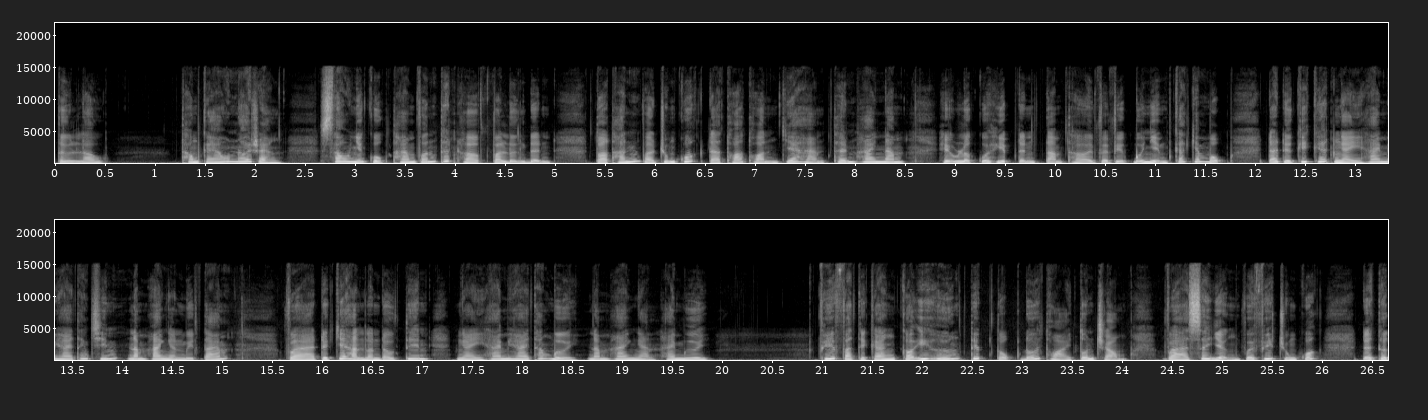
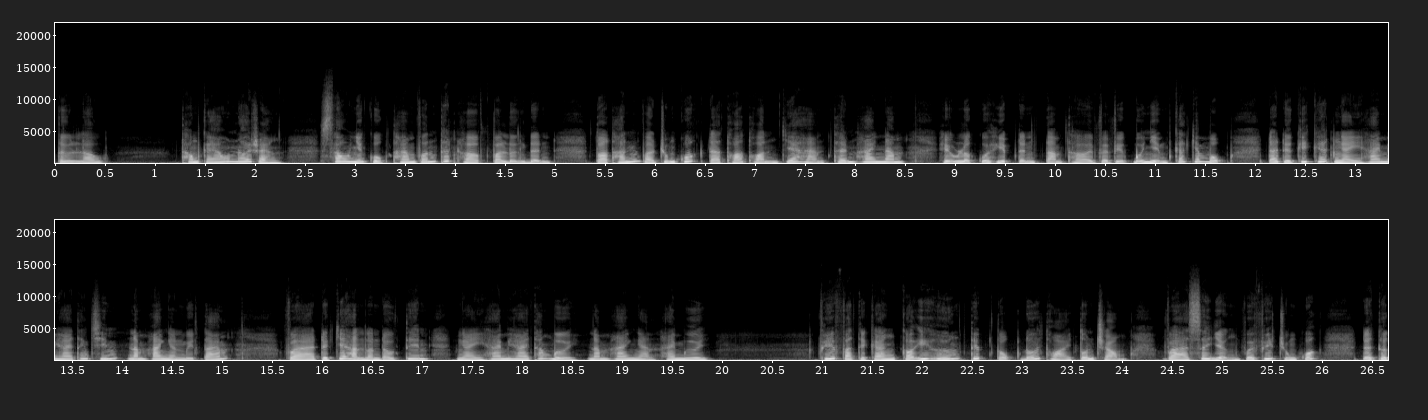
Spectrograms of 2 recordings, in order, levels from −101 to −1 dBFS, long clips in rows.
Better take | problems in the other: first | muffled; very; fading above 2.5 kHz

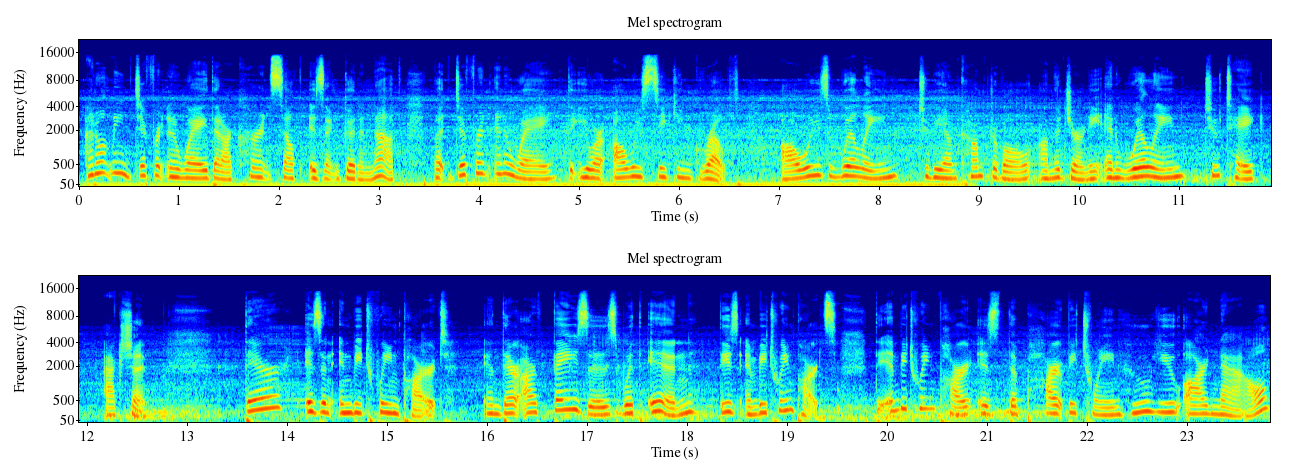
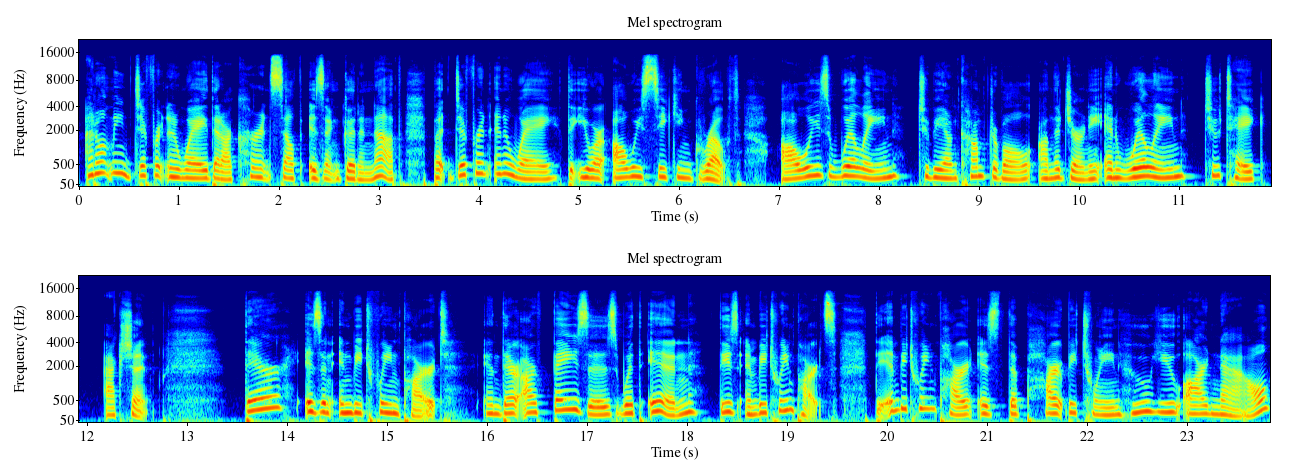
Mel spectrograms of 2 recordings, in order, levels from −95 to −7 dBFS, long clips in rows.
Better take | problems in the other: second | train or aircraft noise; noticeable; throughout; 15 dB below the speech

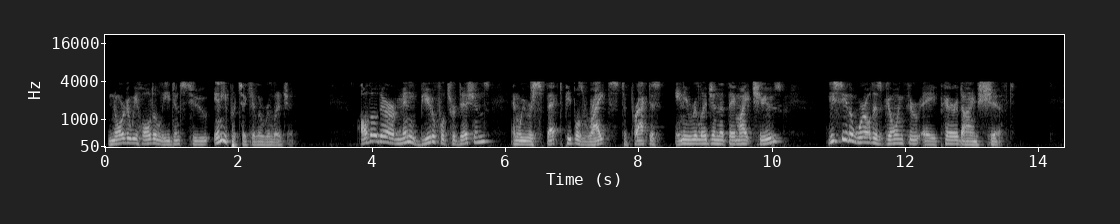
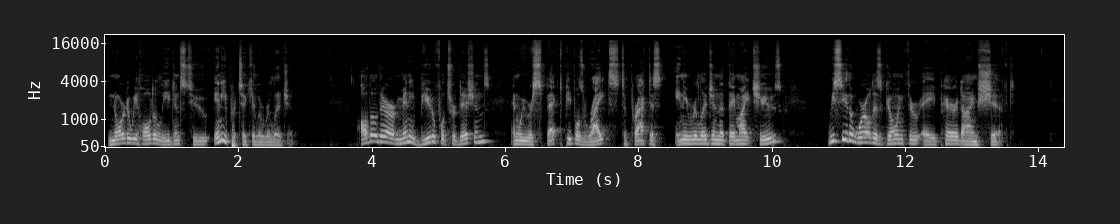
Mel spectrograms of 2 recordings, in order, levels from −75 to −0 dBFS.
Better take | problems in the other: second | garbled, watery; badly; nothing above 4 kHz

